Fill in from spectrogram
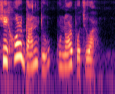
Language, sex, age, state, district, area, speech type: Assamese, female, 18-30, Assam, Sonitpur, rural, read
